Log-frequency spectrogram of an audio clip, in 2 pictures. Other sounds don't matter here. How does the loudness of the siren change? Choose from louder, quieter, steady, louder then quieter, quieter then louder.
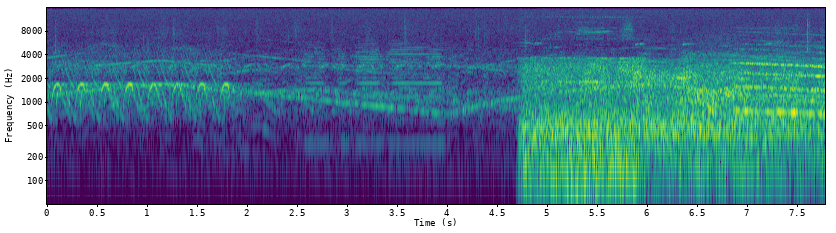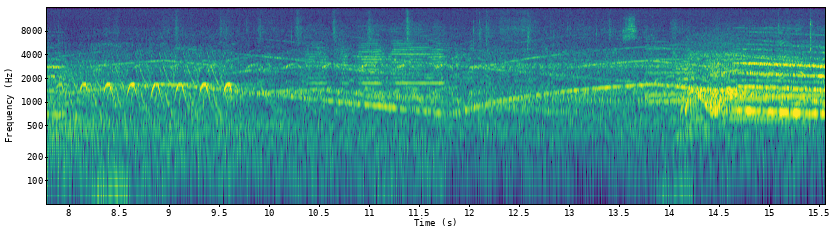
louder.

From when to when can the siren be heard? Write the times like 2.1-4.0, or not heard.
0.0-15.5.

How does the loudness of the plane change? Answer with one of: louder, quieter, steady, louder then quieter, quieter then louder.
quieter.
